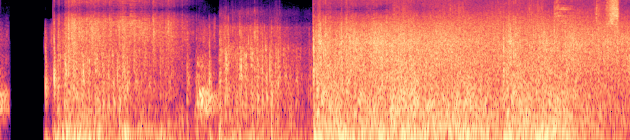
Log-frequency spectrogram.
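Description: Gunpowder ships fire in a video game battle, a loud sustained barrage of booming cannon blasts and shattering explosions that rolls on continuously with a brief lull, then surges again.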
